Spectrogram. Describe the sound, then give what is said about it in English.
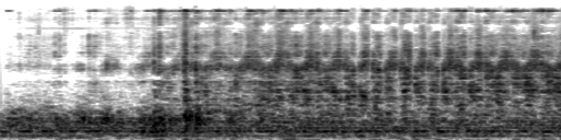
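A roughly ground powdered sample is ground further with a mortar and pestle, giving a continuous, steady scratchy grinding that holds an even level without pause. “This has already been roughly ground. I'm going to grind it just a little bit more using a mortar and pestle.”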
